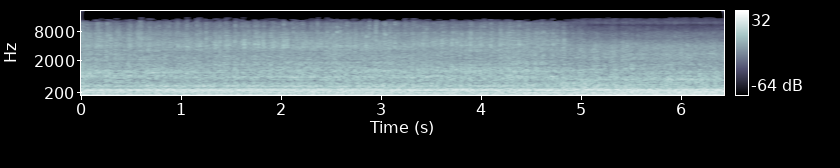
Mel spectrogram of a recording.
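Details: 465 cubic-inch V8 race engine, first start in three years and after fuel pressure was improved: a deep, loud, steady rumble with even firing and no misses or stumbles; normal running.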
